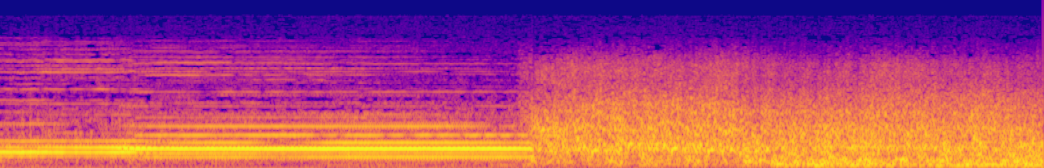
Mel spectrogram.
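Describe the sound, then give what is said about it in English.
A sustained, chord-like tone holds for about four seconds, then gives way abruptly to a dense wash of heavy rain with deep, rolling thunder rumbling underneath, steady and loud, with no voices. “When the rain stops, we can go out there.”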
